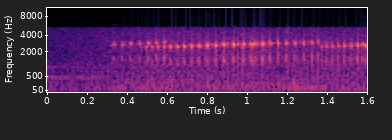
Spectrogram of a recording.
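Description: Three toads croaking in a bathroom in a fast, steady trill of high, buzzy pulses that starts after a brief quiet moment and continues loudly to the end, with no voices.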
